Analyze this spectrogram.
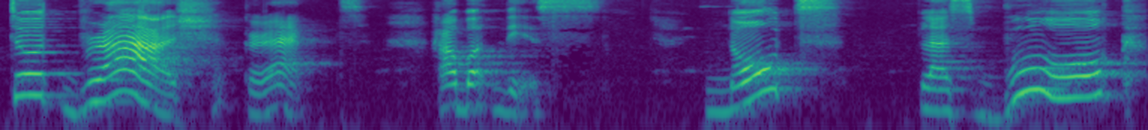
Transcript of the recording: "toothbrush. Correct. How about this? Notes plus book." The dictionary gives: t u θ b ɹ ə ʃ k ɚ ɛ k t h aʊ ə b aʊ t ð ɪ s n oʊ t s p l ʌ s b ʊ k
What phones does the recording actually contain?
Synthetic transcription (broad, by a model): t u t b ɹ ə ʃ k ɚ ɛ k t h aʊ b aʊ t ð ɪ s n oʊ t p l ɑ s b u k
